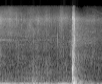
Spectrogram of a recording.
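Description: A car's rear door being shut, one solid thud about one and a half seconds in.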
